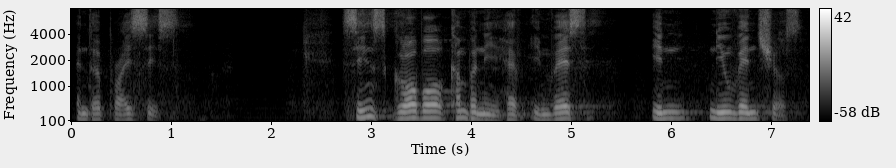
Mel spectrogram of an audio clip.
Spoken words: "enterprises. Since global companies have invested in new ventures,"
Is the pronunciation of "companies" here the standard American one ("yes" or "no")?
no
